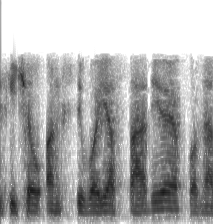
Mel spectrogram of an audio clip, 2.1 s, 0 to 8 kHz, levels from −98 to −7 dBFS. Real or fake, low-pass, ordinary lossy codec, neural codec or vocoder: real; 7.2 kHz; AAC, 16 kbps; none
